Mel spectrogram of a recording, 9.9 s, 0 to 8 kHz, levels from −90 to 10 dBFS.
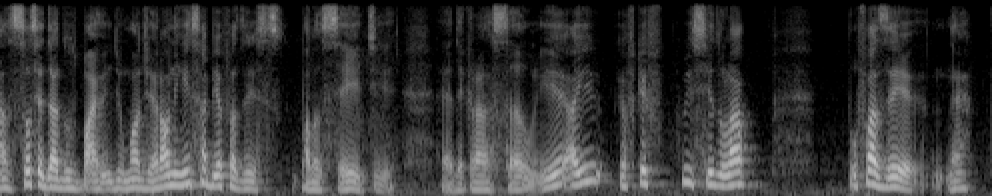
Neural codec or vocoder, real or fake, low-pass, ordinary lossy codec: none; real; 7.2 kHz; none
